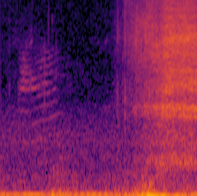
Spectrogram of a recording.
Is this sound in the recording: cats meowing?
yes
